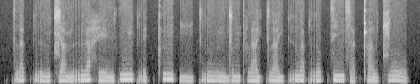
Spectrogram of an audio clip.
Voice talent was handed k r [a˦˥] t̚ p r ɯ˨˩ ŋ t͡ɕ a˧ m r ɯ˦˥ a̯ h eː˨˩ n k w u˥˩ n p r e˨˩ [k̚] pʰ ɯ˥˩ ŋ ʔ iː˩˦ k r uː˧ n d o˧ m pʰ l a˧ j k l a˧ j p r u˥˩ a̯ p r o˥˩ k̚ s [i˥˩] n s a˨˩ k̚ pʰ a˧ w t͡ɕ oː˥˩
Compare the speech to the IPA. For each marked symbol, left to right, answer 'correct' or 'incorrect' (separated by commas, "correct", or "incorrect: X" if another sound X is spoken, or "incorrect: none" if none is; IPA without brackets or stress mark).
correct, correct, correct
